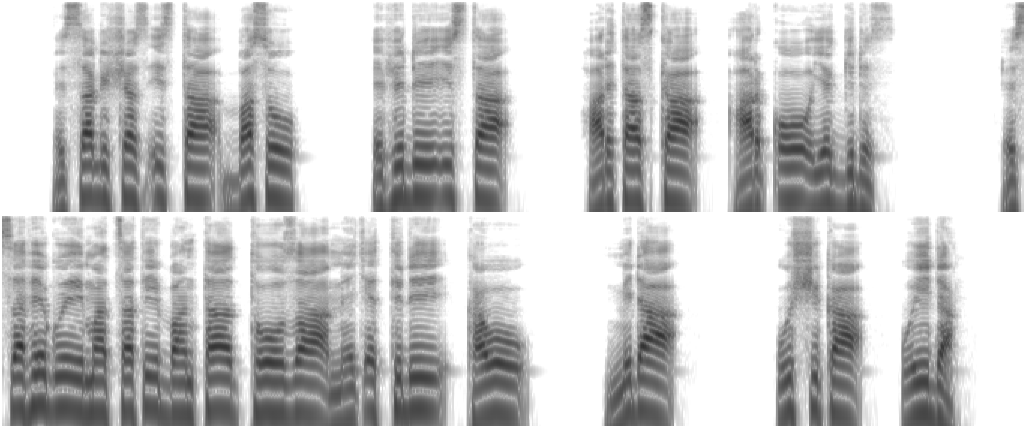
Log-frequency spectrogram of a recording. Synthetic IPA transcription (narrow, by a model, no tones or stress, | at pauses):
hɛsːɐɡɪʃːɐsɪst̪ːɐbɐsɔ | ɛfɪd̪ɪːst̪ːɐ | hɐɾɪt̪ɐskɐ | hɐɾkʼːɔjɛɡːɪd̪ɛs | hɛsːɐfɛɡʊjɪmɐt͡sːɐt̪ɪbɐnt̪ːɐt̪oːzame̞ːt͡ʃʼɛt̪ːɪd̪ɪkɐwɔ | mɪd̪ɐ | ʊʃːɪkɐ | ʊjɪd̪ɐ̰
